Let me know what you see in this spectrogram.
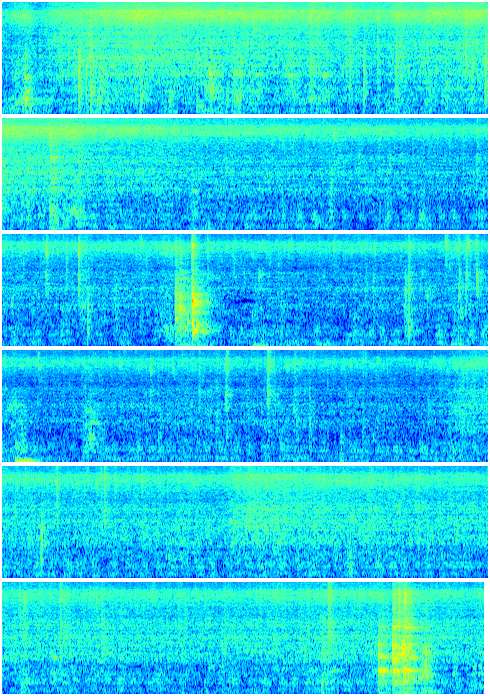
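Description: Vegetables and noodles sizzling in a hot wok while being stirred with a metal spatula, a steady frying hiss that is loudest at first, with scattered scrapes and clicks. The spatula knocks sharply on the pan about a third of the way in, and there is a short clatter near the end as boiled noodles go into the pan.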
